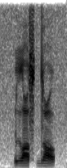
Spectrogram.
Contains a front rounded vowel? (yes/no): no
